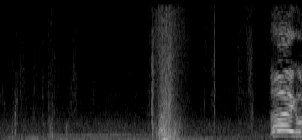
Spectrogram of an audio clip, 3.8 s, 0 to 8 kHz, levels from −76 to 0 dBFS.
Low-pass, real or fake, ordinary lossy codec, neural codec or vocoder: none; real; none; none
